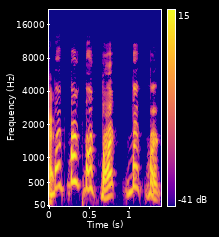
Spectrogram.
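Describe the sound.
A human voice mimics a chicken, clucking in six short, evenly spaced bursts over about a second and a half, close and moderately loud, with harmonic vocal tones in each cluck.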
